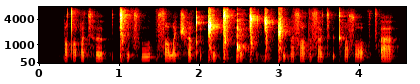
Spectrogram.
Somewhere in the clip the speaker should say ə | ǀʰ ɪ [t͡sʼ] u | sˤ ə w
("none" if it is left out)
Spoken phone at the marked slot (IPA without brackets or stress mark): t͡sʰ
